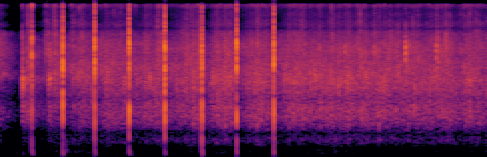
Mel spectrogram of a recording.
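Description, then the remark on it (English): An audience at a conference applauds the streaming team, a broad wash of clapping with several sharp, loud claps punctuating the first few seconds before it settles into steady crowd applause. “So again, big round of applause for the streaming.”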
